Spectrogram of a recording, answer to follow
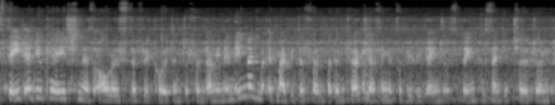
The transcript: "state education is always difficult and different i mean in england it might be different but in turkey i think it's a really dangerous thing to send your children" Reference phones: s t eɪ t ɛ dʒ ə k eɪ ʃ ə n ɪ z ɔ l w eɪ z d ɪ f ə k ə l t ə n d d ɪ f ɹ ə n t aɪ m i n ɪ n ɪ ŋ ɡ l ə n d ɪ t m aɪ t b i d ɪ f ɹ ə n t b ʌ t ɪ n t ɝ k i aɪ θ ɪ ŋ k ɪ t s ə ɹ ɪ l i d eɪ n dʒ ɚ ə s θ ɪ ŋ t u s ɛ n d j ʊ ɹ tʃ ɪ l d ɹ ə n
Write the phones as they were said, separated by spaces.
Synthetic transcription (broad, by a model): s t eɪ t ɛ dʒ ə k eɪ ʃ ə n ɪ z ɔ l w eɪ z d ɪ f ə k ə l t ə n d d ɪ f ɹ ə n t aɪ m i n ɪ n ɪ ŋ ɡ l ə n d ɪ t m aɪ t b i d ɪ f ɹ ə n t b ʌ t ɪ n t ɝ k i aɪ θ ɪ ŋ k ɪ t s ə ɹ ɪ l i d eɪ n dʒ ɚ ə s θ ɪ ŋ t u s ɛ n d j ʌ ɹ tʃ ɪ l d ɹ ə n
